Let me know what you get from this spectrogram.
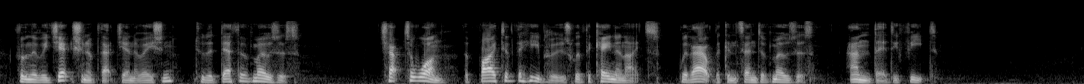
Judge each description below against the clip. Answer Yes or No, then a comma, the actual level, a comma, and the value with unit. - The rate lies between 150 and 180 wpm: Yes, average, 155 wpm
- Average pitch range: No, wide, 7.6 semitones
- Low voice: Yes, low, 110 Hz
